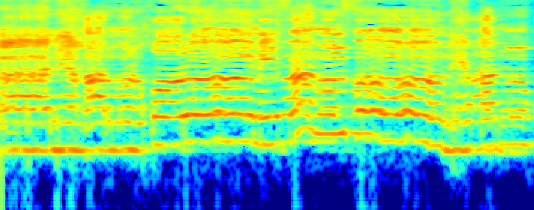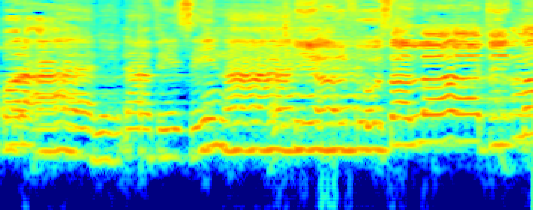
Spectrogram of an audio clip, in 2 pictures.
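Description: Islamic devotional chant sung by voices in long held notes that slide and waver between pitches.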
